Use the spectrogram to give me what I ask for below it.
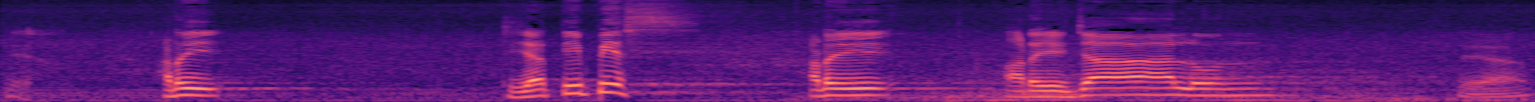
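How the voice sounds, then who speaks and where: A man teaching Quran recitation rules in a patient, repetitive way, drawing out the example words slowly. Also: on the high side, a little hiss or hum. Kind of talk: religious study lesson. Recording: long reverb from a hall.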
